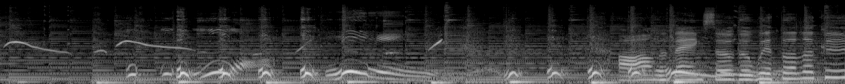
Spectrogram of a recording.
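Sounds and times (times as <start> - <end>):
people imitating swooping, whistly bird calls: 0.0 - 6.2
people imitating owl-like hoots to open a song: 1.1 - 7.7
speech: 1.3 - 2.7, 6.5 - 8.4.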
